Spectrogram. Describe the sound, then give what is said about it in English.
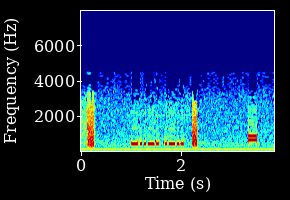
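Repeater identification tones carried over a radio link: a quick string of short, steady beeps at one pitch, set between bursts of static hiss, then a brief higher two-tone beep near the end. “Sounds like maybe one of your repeaters there ID'd, and that comes across the RLP, which is a bit weird”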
